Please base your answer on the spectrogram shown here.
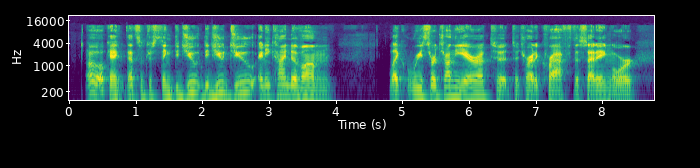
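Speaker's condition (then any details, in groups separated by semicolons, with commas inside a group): No condition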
